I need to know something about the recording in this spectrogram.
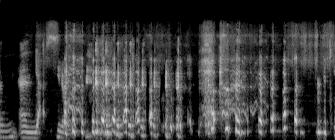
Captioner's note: laughs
